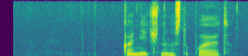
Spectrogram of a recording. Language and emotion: Russian, sad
